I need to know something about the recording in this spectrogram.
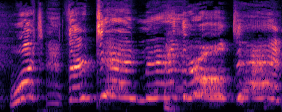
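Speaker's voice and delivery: high, loud shocked yelling; alarmed shout. Retold or imitated. Finn hearing the gnomes are dead, high alarmed shout. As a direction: scream it back in horror. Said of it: "And he's like".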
